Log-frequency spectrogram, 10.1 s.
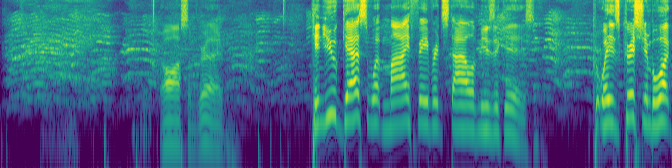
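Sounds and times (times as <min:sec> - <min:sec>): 
children shouting: 0:00.0 - 0:05.0, 0:06.8 - 0:09.4
speech: 0:02.4 - 0:03.5, 0:04.7 - 0:10.0.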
